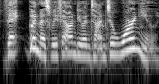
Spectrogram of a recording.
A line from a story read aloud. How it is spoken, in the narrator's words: Jane cried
